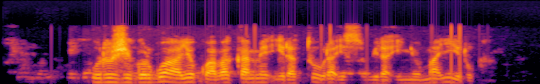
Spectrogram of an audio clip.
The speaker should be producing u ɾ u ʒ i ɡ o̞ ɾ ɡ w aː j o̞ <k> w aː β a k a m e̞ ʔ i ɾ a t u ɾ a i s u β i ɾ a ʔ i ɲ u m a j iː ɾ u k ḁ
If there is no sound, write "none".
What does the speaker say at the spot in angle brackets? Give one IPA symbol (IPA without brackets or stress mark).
k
